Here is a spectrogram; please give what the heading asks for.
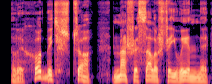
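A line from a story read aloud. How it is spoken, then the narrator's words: Sighing raven. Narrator (Ukrainian): зітхнув ворон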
